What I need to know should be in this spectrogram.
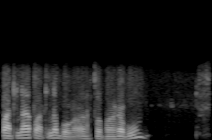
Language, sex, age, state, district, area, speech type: Assamese, male, 60+, Assam, Majuli, urban, conversation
